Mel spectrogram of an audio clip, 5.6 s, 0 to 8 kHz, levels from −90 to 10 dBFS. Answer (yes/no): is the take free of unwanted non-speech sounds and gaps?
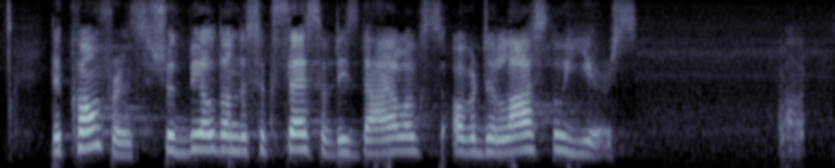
no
